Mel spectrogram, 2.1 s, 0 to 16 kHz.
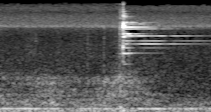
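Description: A single light metallic clink with a short high ring about a second in, as a finger strikes a 350Z's burnt-finish exhaust tip. A steady low hum runs underneath.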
